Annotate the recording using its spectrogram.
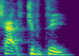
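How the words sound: It is said in an exaggerated, odd put-on way. "it's Chat G P T. He says it like"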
